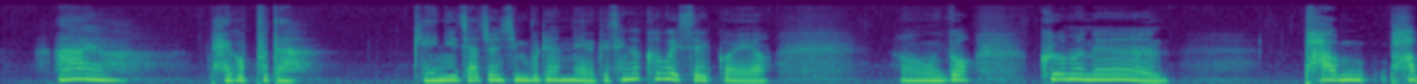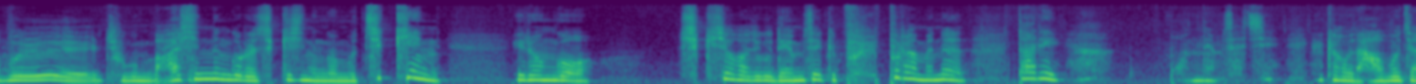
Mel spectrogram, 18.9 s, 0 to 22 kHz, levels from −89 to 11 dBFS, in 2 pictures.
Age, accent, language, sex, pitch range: 20-39, native, Korean, female, 185-265 Hz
